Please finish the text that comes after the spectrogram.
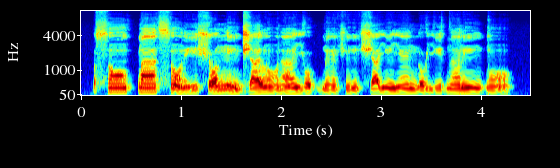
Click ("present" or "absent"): absent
